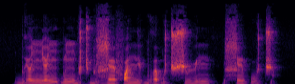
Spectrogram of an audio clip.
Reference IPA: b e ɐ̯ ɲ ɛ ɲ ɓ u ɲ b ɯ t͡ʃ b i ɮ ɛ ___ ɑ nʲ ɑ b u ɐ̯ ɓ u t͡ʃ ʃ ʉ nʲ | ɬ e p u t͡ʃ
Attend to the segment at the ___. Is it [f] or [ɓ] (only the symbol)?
f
